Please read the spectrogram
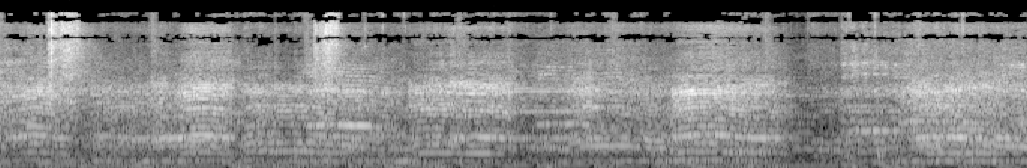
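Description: Several sheep bleating, calls following one another and overlapping at different pitches, over a low steady hum.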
